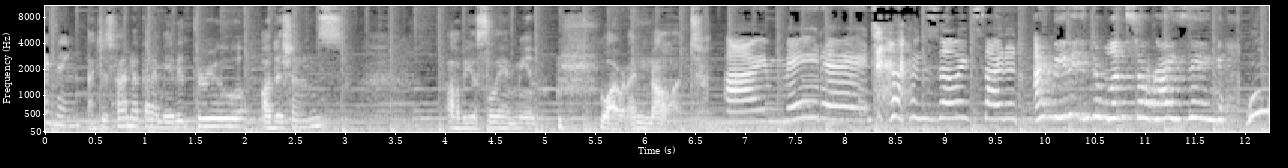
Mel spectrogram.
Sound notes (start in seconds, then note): 7.9 laughs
